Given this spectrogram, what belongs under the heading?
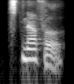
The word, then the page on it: snuffle: Indian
